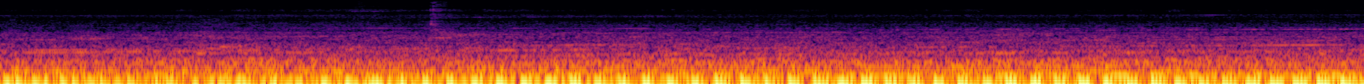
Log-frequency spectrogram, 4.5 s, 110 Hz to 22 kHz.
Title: STM 37-021 strange noise on the 171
